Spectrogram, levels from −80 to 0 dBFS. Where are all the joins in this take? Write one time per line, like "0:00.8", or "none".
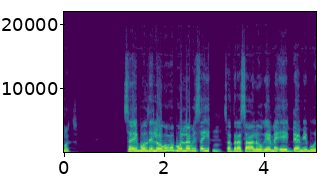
0:02.9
